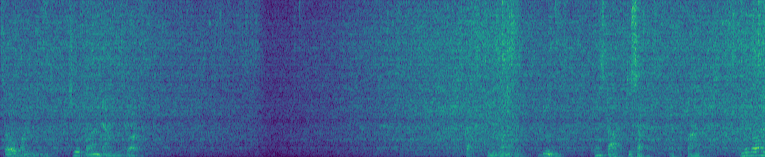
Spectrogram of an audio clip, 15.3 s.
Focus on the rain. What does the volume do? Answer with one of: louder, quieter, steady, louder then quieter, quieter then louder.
quieter then louder.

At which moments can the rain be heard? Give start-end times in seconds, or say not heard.
0.0-15.2.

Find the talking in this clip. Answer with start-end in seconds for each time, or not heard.
0.0-2.7, 9.2-15.2.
